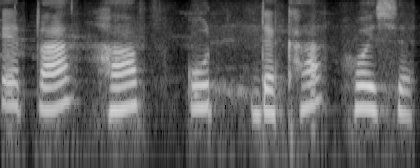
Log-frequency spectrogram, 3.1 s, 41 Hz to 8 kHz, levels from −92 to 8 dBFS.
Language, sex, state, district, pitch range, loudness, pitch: Assamese, female, Assam, Sonitpur, 250-280 Hz, -17 LUFS, 260 Hz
